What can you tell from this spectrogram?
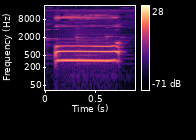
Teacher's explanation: Dan yang terakhir pada kolom belakang bunyi bundar baris tinggi terdapat bunyi U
